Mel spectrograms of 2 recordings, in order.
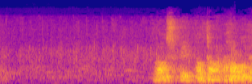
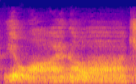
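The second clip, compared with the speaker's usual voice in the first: ordinary delivery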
